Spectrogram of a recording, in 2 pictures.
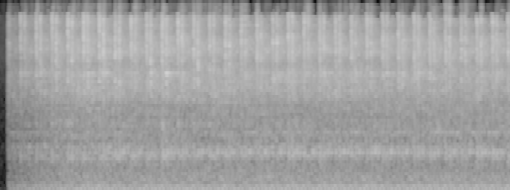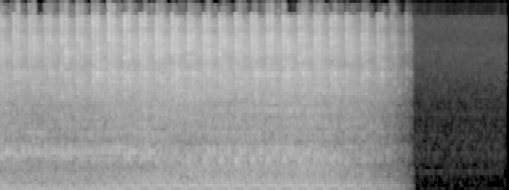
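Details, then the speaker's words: LS engine in a truck, first startup after rebuild, heard from underneath: sharp regular puffing tick about three per second with idle; exhaust leak not from new donut gaskets but a cracked exhaust manifold flange. "if you couldn't tell got a bit of an exhaust leak there i put new donuts in it i thought maybe it was my new donut"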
